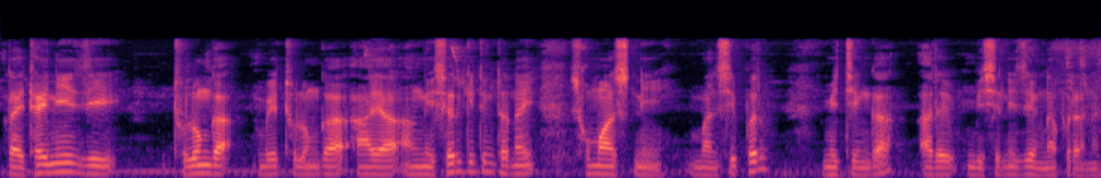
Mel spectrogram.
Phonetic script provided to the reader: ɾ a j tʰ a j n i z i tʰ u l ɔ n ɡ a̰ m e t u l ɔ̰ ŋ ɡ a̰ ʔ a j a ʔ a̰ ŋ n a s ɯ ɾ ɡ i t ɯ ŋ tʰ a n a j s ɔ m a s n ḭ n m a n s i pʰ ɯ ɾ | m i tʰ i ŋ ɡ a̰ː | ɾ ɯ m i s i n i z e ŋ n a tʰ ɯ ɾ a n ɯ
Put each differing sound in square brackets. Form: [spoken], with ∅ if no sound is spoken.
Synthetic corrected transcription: ɾ a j tʰ a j n i z i tʰ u l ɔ [ŋ] ɡ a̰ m e [tʰ] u l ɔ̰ ŋ ɡ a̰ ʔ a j a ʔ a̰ ŋ n [i] s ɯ ɾ ɡ i t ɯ ŋ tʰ a n a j s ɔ m a s n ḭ [∅] m a n s i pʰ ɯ ɾ | m i tʰ i ŋ ɡ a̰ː | ɾ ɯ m i s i n i z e ŋ n a [pʰ] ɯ ɾ a n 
